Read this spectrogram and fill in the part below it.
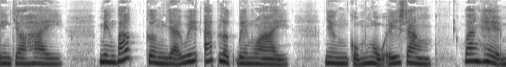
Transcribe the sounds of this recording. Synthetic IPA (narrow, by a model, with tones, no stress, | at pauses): ənt͡ɕɔ˧ɦa˧j | mi˧ənɓa˦˥k̚ːə˨˩nzaː˧˩jkwi˦˥ət̚ʔaː˦˥p̚lɨ˨˩k̚ɓe˧nŋwaː˨˩j | ɲɨ˧ŋkʊ̰˧˥ŋ͡mŋṵ˧˥ʔi˨˦za˨˩ŋ | kwaː˧nɦḛ˧˨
